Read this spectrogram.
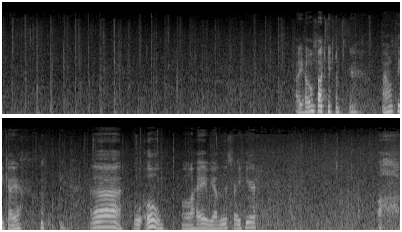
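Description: Footsteps patter quickly on stone and earth.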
